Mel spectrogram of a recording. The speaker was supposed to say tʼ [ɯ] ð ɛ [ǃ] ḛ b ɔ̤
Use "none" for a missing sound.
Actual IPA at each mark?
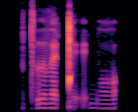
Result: ɯ, ǃ

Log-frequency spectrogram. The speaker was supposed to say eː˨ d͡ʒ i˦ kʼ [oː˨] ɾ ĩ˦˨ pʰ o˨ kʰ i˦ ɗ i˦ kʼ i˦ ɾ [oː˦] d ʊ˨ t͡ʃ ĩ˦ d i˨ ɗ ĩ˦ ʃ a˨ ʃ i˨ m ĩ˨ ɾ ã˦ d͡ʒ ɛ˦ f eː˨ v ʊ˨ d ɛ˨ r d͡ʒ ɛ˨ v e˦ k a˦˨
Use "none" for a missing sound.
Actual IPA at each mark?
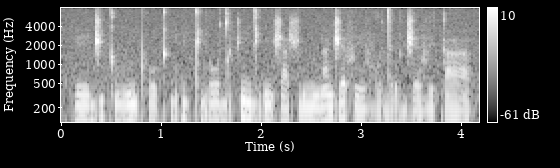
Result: uː˨, oː˦

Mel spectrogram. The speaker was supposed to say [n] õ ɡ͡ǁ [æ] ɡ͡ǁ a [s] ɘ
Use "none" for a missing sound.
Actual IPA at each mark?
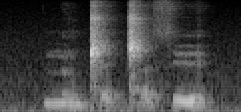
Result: n, æ, s

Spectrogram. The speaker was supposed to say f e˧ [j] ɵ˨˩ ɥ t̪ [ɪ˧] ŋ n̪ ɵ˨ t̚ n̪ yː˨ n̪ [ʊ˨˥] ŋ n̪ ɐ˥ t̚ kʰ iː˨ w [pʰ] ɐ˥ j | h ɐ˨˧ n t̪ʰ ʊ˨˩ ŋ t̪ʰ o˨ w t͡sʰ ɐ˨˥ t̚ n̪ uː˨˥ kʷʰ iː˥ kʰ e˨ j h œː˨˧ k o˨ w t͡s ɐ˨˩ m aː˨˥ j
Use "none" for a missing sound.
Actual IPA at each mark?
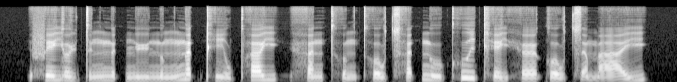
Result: j, ɪ˧, ʊ˨˥, pʰ

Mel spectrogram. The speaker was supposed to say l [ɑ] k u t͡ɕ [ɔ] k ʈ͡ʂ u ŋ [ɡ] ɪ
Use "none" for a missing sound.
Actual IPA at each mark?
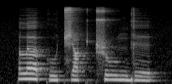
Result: ɐ, ɑ, ɡ

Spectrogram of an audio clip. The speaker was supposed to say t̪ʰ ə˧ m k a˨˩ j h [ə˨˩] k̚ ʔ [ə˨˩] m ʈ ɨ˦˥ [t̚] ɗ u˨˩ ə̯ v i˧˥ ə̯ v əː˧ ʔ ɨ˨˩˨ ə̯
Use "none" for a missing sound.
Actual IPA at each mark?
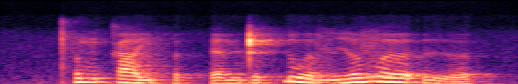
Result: ə˨˩, ɛ˨˩, t̚

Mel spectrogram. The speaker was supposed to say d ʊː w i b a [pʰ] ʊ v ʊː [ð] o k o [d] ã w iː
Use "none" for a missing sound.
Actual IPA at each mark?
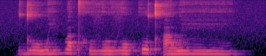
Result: pʰ, v, tʼ

